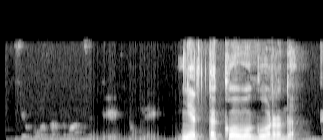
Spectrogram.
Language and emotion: Russian, neutral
